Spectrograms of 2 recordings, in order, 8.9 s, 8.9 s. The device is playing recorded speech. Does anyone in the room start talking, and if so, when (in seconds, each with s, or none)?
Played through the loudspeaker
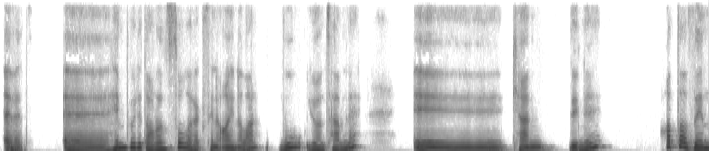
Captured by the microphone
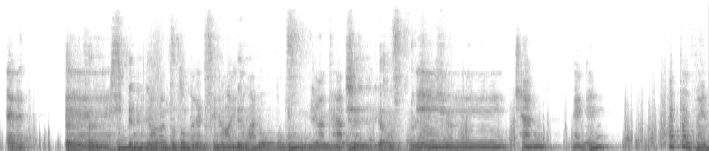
0.8 s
